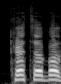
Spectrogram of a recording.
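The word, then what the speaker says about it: كَتَبَ: So kataba, that's how it's pronounced and written in the past.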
